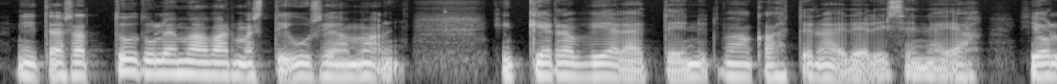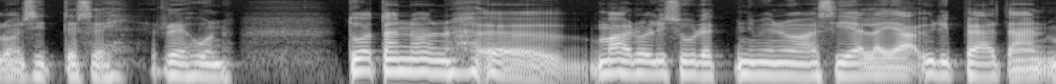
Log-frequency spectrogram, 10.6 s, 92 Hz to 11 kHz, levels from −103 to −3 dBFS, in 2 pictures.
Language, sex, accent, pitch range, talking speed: Finnish, female, native, 150-175 Hz, 135 wpm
